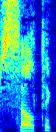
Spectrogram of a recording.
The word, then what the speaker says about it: Celtic: Tell us about your Celtic studies that you teach at Enchanted Earth. Well, it's Celt. There is no soft C in Gaelic. Oh, what did I say? Did I? Well, Celtic, because everybody's used to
